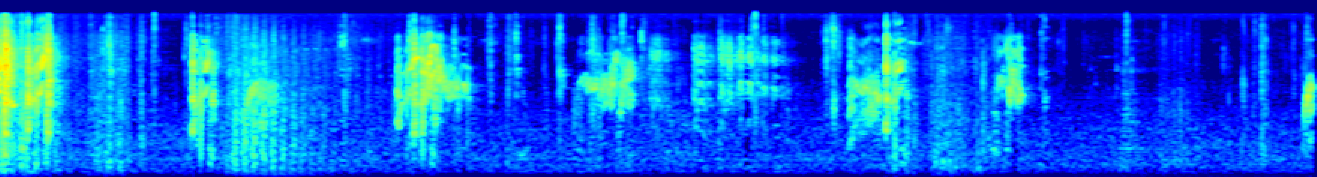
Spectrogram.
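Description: A wild bird calling: a string of short calls, roughly one a second, that stops near the end.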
